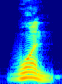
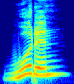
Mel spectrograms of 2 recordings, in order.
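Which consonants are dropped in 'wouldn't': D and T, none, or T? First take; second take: D and T; T. First: Both the D and the T are dropped. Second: The T is dropped after the N. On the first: "And wouldn't is also quite common" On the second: "Wouldn't is very common"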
